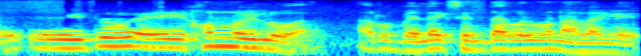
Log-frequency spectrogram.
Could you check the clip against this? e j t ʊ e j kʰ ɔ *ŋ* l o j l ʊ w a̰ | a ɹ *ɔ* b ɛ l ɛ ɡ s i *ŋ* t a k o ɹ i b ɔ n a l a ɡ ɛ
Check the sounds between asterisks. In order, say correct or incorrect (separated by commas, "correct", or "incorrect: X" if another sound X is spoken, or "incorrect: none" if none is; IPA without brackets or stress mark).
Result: incorrect: n, incorrect: u, incorrect: n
